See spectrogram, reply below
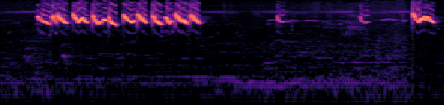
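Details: High twittered chirps from a white-eye preparing to moult, delivered in a quick burst of about eight notes. A pause with low background murmur follows, then a few isolated notes.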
